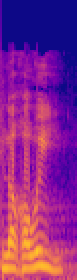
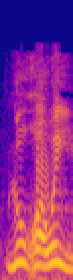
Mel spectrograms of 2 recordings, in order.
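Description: First: The first vowel is an 'a' sound. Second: The first vowel is a 'u' sound. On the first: The speaker calls it wrong. "يبقى بفتح اللام من اللغو" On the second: The speaker calls it right. "هي لغوي بضم اللام"

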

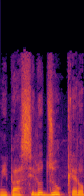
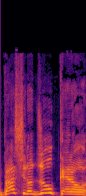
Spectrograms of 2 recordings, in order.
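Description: First: It is said in a calm, polite tone. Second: It is said in a harsh, aggressive tone. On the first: A proper, well-spoken request. The speaker calls it right. "noi dovevamo dire" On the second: A rude, hostile request. The speaker calls it wrong. "se si diventava aggressivi"

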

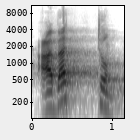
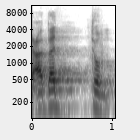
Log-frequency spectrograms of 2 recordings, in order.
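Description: First: The d merges fully into a pure doubled t. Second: A voiced d sound is heard before the t. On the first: The speaker calls it right. "لابد أن نأتي بها تاء خالصة ليس فيها رائحة الدال. هكذا" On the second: The speaker calls it wrong. "يأتي بالدال فيها الجهر، فيها صفة الجهر أو فيها شيء من الدال، يقول عبدتم، وهذا خطأ"

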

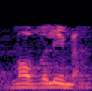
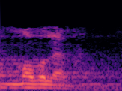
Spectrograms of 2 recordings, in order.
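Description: First: The vowel after the l is i. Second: The vowel after the l is not i. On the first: This is the widely known form. "بكسر اللام على المشهور" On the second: This is a less common recorded form. "وإن كان هناك من ضبطها"

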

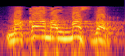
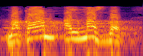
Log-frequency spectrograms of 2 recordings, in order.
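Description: Both takes have the same delivery.

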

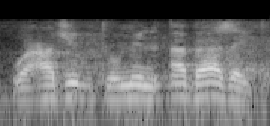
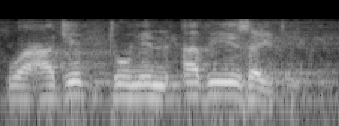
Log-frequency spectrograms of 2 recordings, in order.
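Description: First: The word before Zayd ends in long a. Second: The word before Zayd ends in long i. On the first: The word always keeps the same ending. The speaker calls it wrong. "هذا القصر" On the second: The word is inflected with letters. The speaker calls it right. "هذا الإسماء، رفعناها بالواو ونصبناها بالألف وجرناها بالياء"

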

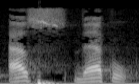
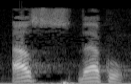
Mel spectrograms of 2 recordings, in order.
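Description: No difference in how they are said.

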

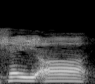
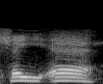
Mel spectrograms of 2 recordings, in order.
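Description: First: The consonants are pronounced heavy and thickened. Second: The consonants are pronounced light and thin. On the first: The speaker calls it wrong. "لا تقولي شيئا" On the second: The speaker calls it right. "وإنما شيئا"

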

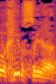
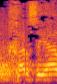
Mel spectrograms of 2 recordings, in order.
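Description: First: The first consonant is followed by an 'i' vowel. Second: The first consonant is followed by an 'a' vowel. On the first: It names the thing that is estimated. "وكسرها" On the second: It names the act of estimating. "بفتح الخاء"

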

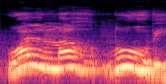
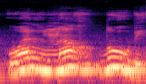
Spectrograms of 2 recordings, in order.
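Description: The two takes are said the same way.

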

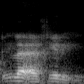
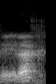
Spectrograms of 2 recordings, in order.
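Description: First: It is read out as the full phrase. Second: It is read as one clipped syllable. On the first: The speaker calls it right. "وتنطق إلى آخره" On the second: The speaker calls it wrong. "لو حد نطقها وإلخ إلخ ... يبقى غلطان"

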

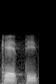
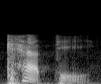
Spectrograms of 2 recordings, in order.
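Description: First: The k is soft, without a puff of air. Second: The k bursts out with a puff of air. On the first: The speaker calls it wrong. "Tidak bisa mengucapkan Katy" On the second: The speaker calls it right. "tetapi Katy"

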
